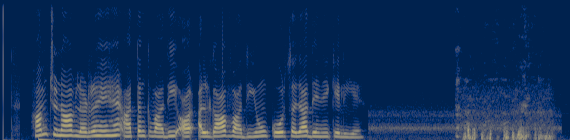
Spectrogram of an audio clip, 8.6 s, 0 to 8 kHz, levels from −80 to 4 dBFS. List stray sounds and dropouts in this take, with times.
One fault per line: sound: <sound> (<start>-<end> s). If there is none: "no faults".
sound: laugh (6.8-8.4 s)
